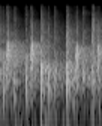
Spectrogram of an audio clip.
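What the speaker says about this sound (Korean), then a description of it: "박수 한번 쳐야 됩니다" An audience applauds in a lecture hall, a close, fairly loud patter of many hands clapping in uneven bursts with no voice on top.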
